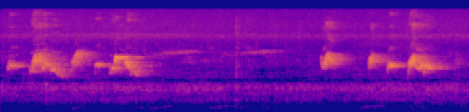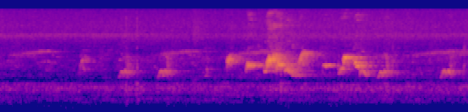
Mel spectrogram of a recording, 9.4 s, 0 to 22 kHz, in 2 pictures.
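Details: Red-whiskered bulbul singing as a trap decoy on 4 April 2019: rapid runs of cheerful whistled notes in several bursts, each a string of four to six syllables, over low steady noise.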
